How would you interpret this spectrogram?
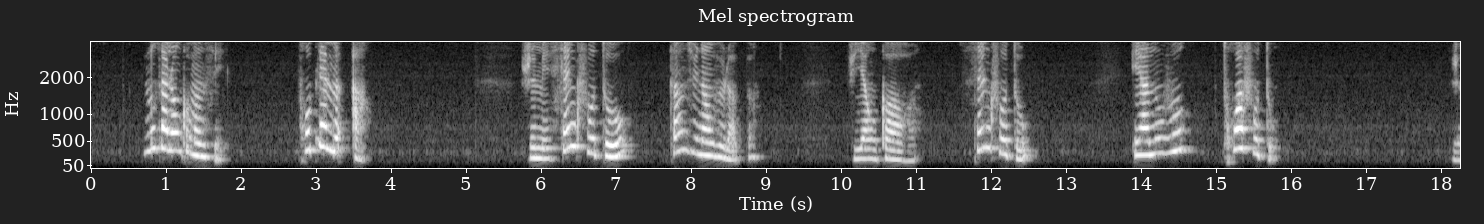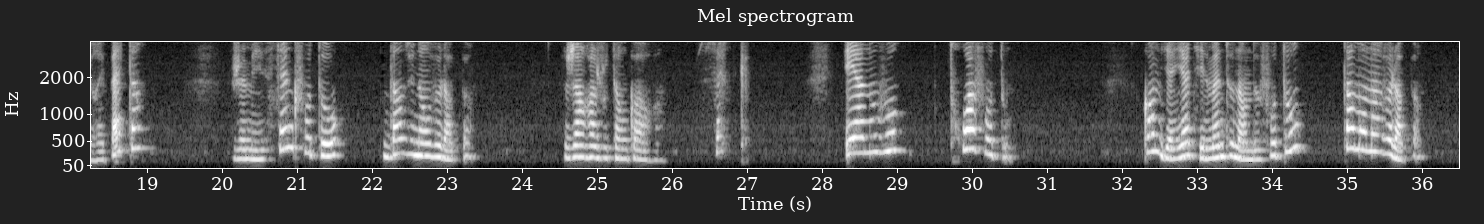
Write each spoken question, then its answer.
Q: Combien y a-t-il maintenant de photos dans mon enveloppe?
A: Tu as dû trouver qu'au problème A, il y avait maintenant 13 photos dans l'enveloppe.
